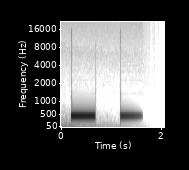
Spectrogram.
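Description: Telephone busy tone after the call cuts off: two steady beeps about half a second long, the second fading away.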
